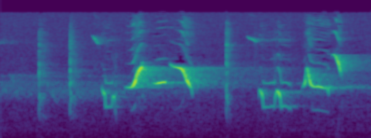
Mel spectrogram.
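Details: Lyrebird, male, at Masons Falls, Kinglake National Park, imitating other birds with loud, short whistled phrases and sharp clicks, some notes stepping downward, packed into under three seconds.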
